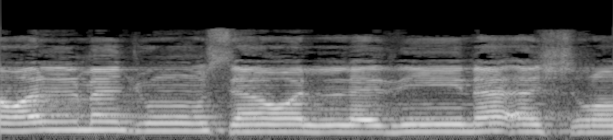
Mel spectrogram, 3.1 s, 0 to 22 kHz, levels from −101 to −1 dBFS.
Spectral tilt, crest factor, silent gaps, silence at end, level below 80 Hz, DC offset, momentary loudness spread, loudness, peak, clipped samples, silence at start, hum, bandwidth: -5.5 dB/octave; 16 dB; none; 0 s; -68 dBFS; under 0.1%; 4 LU; -21 LUFS; -6 dBFS; under 0.1%; 0 s; none; 10.5 kHz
